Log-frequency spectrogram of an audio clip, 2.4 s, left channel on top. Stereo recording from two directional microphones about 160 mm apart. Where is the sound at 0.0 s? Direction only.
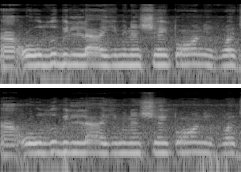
45° left (ahead or behind).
